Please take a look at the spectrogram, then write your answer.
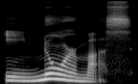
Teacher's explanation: Since nor is the strong part, the ending is just a soft mus.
